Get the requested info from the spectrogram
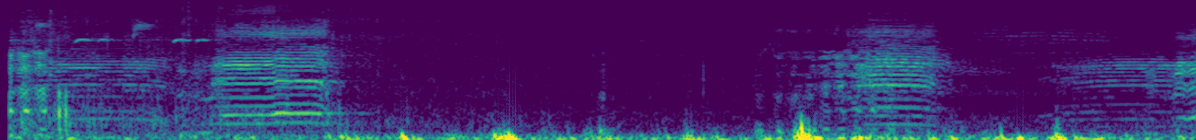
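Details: Sheep on a farm bleating in several harmonic, wavering calls, one near the start, a strong one around one second, and more at four and five seconds, over steady low rumbling background noise.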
